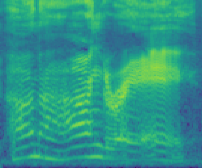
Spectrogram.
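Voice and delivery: put-on drawn-out high whiny kid voice; whiny child. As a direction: stretch it out like a cranky five-year-old. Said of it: "So he's like".

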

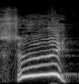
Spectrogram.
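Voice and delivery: high, loud farm holler; piercing drawn-out livestock call; cattle call. Retold or imitated. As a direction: imitate grandmother hollering for the cows. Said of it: "she called the cows".

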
